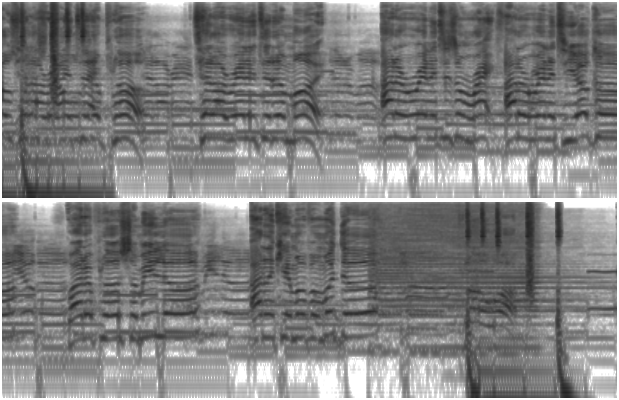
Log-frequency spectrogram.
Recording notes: BRIMZ 5 YEAR ANNIVERSARY EVENT (LIVE DJ MIX)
